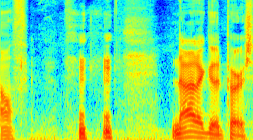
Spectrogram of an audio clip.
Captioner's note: laughs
